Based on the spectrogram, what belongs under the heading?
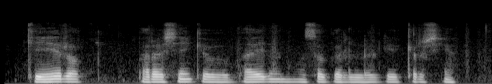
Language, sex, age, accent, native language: Uzbek, male, 18-24, Toshkent viloyati, Uzbek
